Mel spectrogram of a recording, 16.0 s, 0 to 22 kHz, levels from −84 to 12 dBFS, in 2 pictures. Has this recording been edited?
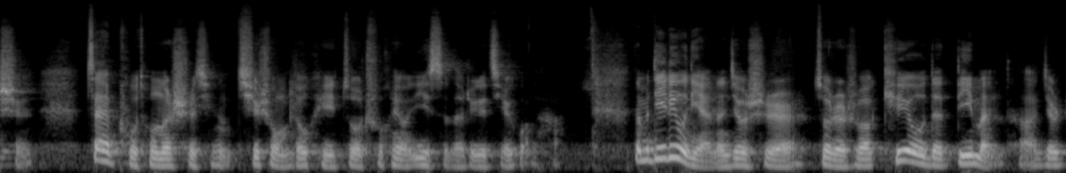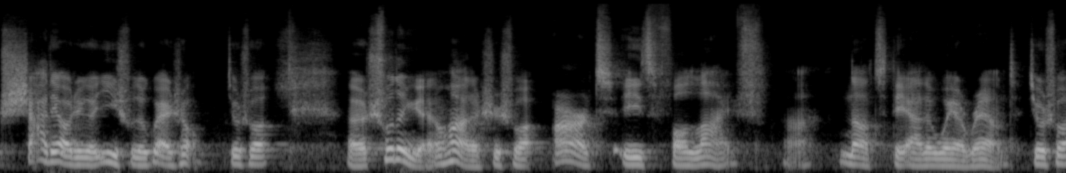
yes; 1 cut; at 9.7 s

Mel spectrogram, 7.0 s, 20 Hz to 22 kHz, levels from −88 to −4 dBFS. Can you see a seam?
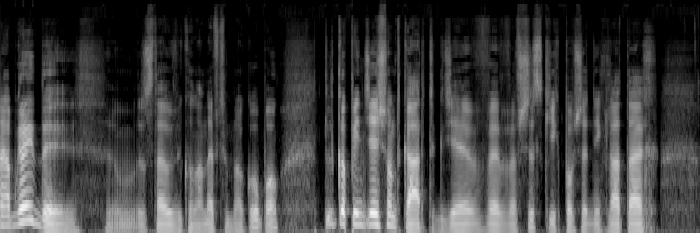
no; 0 cuts

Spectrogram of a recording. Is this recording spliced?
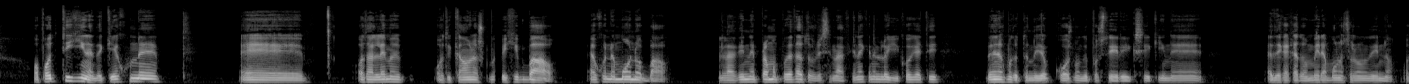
yes; 1 cut; at 4.9 s

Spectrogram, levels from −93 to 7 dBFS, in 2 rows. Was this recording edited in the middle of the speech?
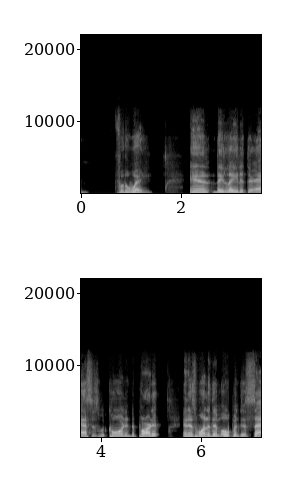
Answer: no; 0 cuts

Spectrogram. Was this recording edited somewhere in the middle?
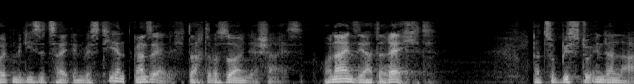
yes; 3 cuts; at 1.2 s, 3.1 s, 5.3 s

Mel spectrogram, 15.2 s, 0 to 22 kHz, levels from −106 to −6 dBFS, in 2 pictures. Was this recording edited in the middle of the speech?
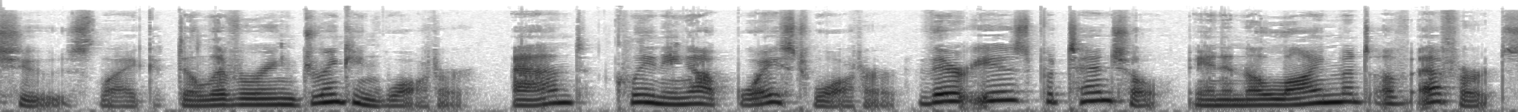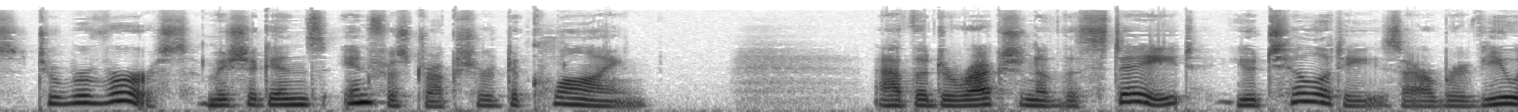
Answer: yes; 1 cut; at 4.5 s

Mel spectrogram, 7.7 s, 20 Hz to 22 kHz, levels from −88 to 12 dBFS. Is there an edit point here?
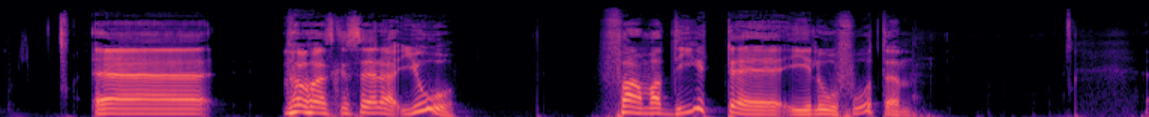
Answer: no; 0 cuts

